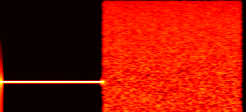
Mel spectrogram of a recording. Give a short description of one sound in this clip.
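Loud static hisses steadily.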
